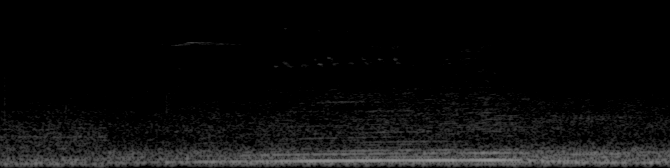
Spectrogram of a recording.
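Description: A motor vehicle's engine running close by in street traffic: a steady low hum that grows louder, then drops away about five seconds in.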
